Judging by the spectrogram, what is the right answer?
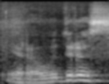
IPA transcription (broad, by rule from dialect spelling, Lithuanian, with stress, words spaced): ɪr ˈɐʊdʲrʲʊs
